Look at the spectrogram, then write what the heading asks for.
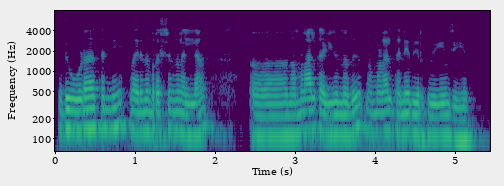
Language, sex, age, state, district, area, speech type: Malayalam, male, 18-30, Kerala, Kollam, rural, spontaneous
